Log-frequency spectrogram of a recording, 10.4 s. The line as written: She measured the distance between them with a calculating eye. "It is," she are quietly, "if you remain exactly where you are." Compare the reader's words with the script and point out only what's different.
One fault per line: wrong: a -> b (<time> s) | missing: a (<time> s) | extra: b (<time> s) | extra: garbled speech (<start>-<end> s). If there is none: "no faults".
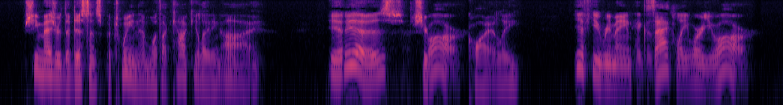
no faults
